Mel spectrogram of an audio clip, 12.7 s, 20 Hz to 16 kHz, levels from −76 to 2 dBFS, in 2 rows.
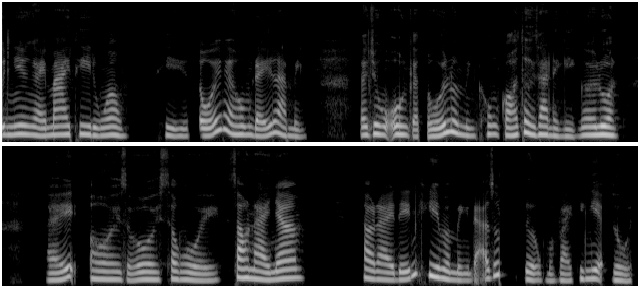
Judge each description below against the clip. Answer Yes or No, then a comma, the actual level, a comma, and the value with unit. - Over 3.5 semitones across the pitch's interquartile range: No, average, 3.0 semitones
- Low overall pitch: No, high, 210 Hz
